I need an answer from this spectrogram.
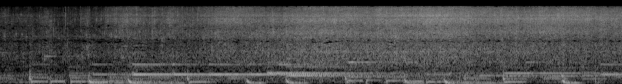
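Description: Wet green spice paste hitting hot oil and garlic in a wok, sizzling hard as it is stirred with a steel spoon; the sizzle builds about a second in and holds. Background music plays underneath.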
